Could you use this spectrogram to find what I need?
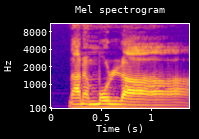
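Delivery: low, slow, indifferent, dismissive delivery.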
